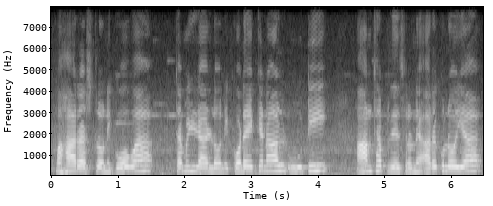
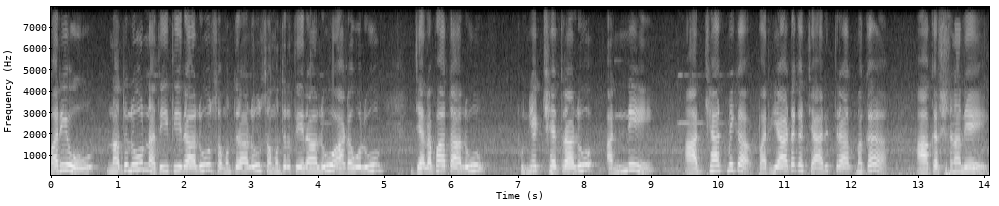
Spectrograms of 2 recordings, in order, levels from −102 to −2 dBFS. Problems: none marked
